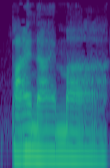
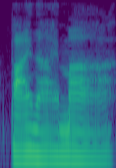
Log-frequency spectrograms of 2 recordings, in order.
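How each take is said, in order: The two takes are said the same way.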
